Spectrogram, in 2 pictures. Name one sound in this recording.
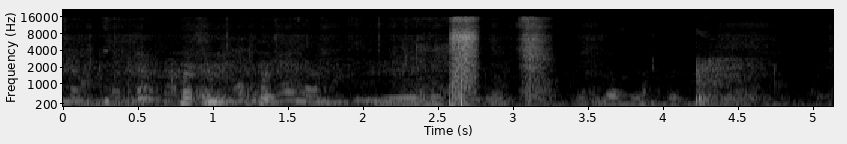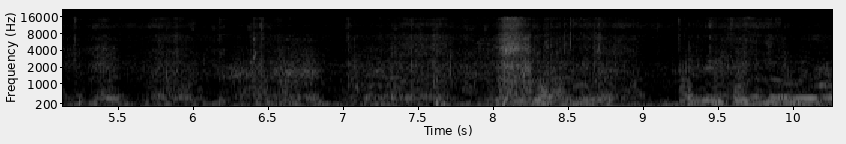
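Young people talk casually close by.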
